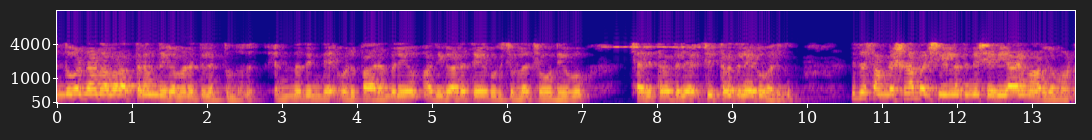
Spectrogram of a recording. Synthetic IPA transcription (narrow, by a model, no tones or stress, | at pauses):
e̞nd̪uɣo̞ɳɖaːɳɨɐʋɐrɐt̪ːɐɾɐmniɣɐmɐnɐt̪ːile̞t̪ːunːɐðɨ | e̞nːɐðinde̞ʔo̞ɾupaːɾɐmbɐɾɐʋumɐd̪ʱiɣaːɾɐt̪ːe̞kurit͡ɕːuɭːɐt͡ɕo̞ːd̪ʱjɐʋum | t͡ɕɐɾit̪rɐt̪ːilet͡ɕit̪rɐt̪̬ːile̞ːkːɨʋɐɾunːu | iðɨsɐmɾɐkʂɐɳɐpɐɾiʂɐjilːɐðinde̞ɕɐɾijaːjɐmaːrɡɐmaːɳɨ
